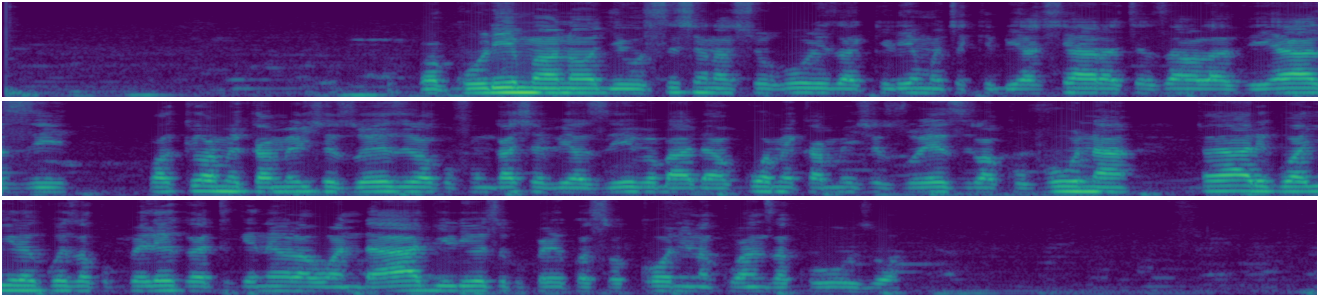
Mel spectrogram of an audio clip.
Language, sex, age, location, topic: Swahili, male, 25-35, Dar es Salaam, agriculture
